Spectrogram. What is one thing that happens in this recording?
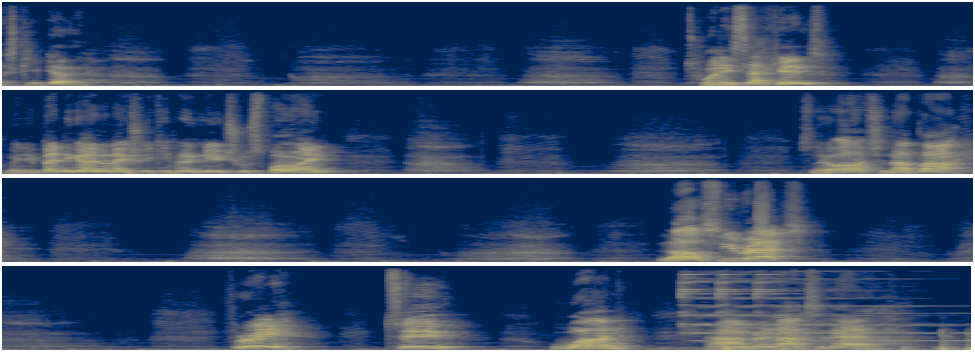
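A man breathes out hard with each effort.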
